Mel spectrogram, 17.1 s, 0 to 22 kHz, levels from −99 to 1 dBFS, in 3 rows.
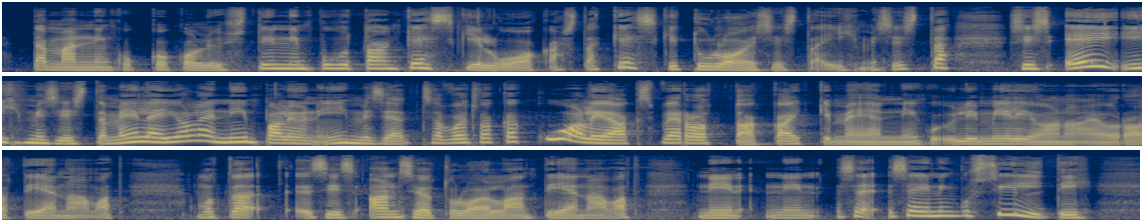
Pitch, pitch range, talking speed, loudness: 175 Hz, 145-230 Hz, 160 wpm, -25 LUFS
